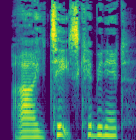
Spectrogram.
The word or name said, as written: RARITETSKABINET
